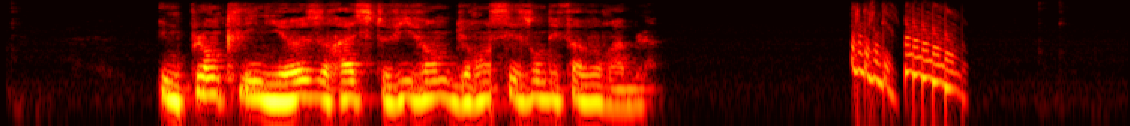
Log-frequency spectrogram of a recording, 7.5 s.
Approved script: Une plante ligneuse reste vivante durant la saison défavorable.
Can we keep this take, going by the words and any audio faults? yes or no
no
